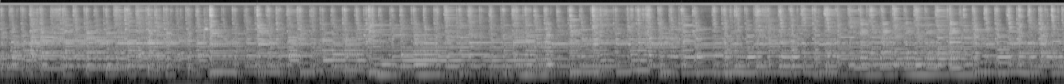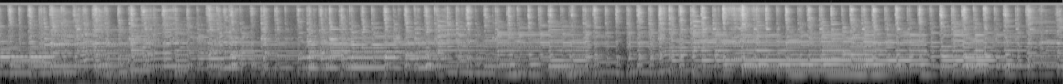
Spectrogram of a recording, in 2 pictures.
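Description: Steel-string acoustic guitar being plucked and strummed in a continuous run of notes and chords, with a brief lull a little after three-quarters of the way through.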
